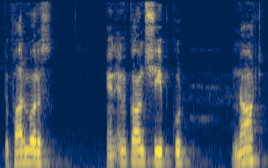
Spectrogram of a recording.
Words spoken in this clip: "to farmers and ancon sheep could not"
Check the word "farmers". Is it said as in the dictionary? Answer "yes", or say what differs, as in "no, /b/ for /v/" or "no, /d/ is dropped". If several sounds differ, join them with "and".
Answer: no, /p/ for /f/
